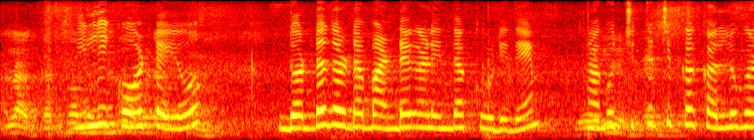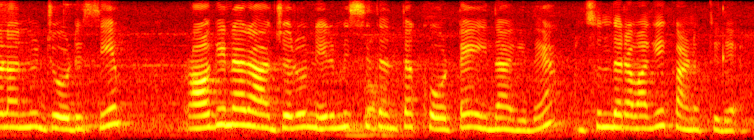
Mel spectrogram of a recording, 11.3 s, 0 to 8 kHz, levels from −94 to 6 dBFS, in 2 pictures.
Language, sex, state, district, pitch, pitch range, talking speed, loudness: Kannada, female, Karnataka, Raichur, 280 Hz, 260-310 Hz, 95 wpm, -18 LUFS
